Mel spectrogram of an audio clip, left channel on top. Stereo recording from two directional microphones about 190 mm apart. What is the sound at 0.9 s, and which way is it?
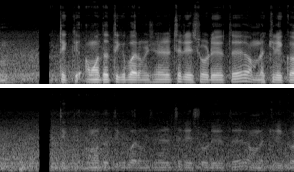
Speech, 40° left (ahead or behind).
